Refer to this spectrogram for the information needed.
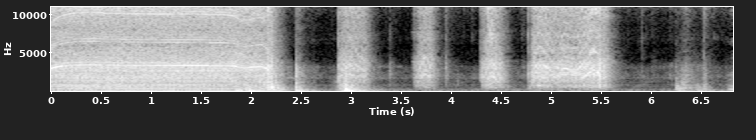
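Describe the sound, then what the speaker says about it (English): A power drill bores a hole through a pump cover for a hand dredge, a long steady whine followed by several short, loud trigger bursts separated by brief silences as the bit breaks through. "And there she is drilled out."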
